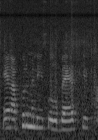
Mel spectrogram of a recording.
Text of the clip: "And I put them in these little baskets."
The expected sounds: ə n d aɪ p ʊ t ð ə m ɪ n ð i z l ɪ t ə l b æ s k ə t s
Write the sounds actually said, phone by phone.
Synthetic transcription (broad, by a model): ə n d aɪ p ʊ t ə m ɪ n ð i z l ɪ t l b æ s k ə t s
